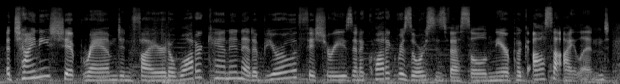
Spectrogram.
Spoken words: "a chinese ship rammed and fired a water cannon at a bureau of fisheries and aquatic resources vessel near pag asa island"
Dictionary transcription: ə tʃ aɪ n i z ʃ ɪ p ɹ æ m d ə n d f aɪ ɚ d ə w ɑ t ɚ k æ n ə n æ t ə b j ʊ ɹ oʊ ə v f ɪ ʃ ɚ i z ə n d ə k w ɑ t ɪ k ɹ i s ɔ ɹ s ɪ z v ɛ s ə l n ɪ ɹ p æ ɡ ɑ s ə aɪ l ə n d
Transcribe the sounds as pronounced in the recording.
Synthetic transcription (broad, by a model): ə tʃ aɪ n i z ʃ ɪ p ɹ æ m d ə n f aɪ ɚ d ə w ɑ t ɚ k æ n ə n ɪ t ə b j ʊ ɹ oʊ ə v f ɪ ʃ ɚ i z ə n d ə k w ɑ t ɪ k ɹ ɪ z ɔ ɹ s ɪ z v ɛ s l n ɪ ɹ p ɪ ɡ ɑ s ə aɪ l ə n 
